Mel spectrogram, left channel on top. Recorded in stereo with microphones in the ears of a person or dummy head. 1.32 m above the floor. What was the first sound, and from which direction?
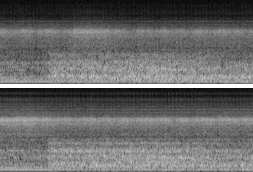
A door slam, 75° right (ahead or behind).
